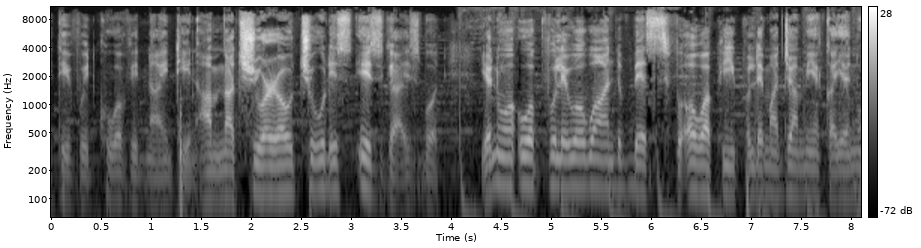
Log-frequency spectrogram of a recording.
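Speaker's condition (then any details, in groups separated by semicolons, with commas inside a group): No condition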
